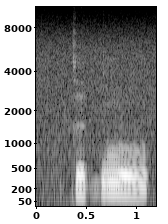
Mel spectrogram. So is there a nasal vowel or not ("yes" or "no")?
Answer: yes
